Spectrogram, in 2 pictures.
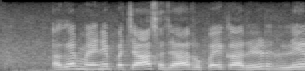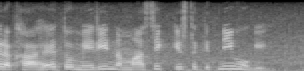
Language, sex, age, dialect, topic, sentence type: Hindi, female, 25-30, Marwari Dhudhari, banking, question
